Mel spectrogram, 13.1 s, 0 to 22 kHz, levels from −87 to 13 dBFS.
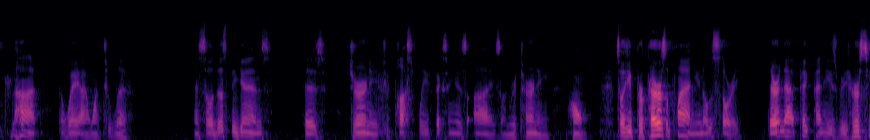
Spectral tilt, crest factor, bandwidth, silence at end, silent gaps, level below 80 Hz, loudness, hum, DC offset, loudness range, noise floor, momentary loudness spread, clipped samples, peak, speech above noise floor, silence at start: -4 dB/octave; 26 dB; over 20 kHz; 0 s; none; -82 dBFS; -40 LUFS; none; under 0.1%; 12 LU; -81 dBFS; 17 LU; under 0.1%; -14 dBFS; 41 dB; 0.1 s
